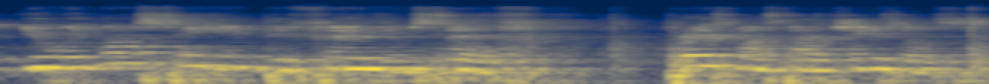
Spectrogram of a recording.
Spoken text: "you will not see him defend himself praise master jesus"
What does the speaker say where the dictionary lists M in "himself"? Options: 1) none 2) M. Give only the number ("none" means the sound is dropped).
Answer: 2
